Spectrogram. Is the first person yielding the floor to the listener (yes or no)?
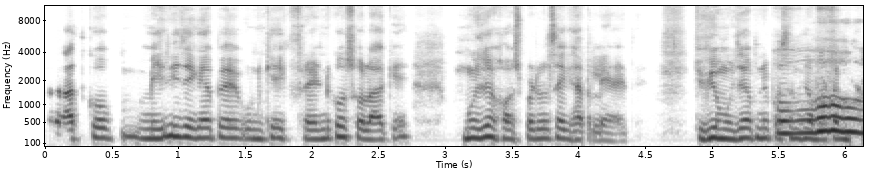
yes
